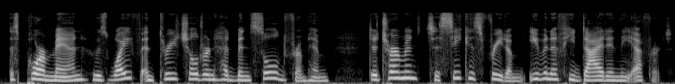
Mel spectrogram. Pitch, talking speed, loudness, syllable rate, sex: 215 Hz, 220 wpm, -20 LUFS, 5.4 syllables/s, female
